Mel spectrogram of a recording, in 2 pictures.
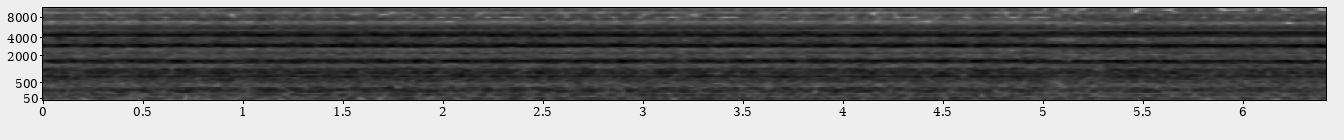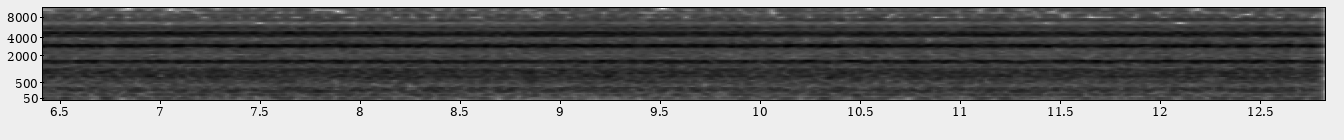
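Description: CNC lathe boring the bore of a spinning ductile iron roll, the insert cutting steadily. A constant machining noise with a high whine of several steady tones, which grows a little stronger about five seconds in.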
